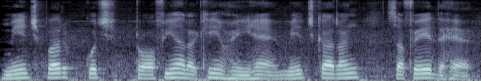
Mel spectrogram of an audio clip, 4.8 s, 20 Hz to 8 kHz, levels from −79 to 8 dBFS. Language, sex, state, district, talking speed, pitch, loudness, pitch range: Hindi, male, Uttar Pradesh, Lalitpur, 150 wpm, 150 Hz, -14 LUFS, 135-160 Hz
